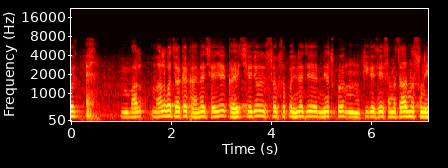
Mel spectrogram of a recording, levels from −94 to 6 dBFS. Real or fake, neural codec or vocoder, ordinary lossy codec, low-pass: fake; codec, 16 kHz, 8 kbps, FreqCodec, smaller model; none; none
